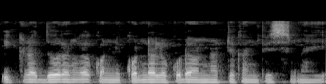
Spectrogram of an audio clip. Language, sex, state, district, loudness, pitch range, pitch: Telugu, male, Andhra Pradesh, Sri Satya Sai, -17 LUFS, 105-110 Hz, 105 Hz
